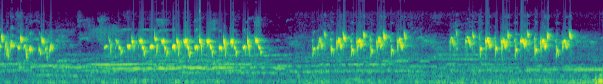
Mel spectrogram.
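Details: Wild-style 'ngalas ropel' song of the sooty-headed bulbul, a prompt for captive birds: four long runs of rapid, regular chirping notes separated by short quiet gaps, with a continuous low hum throughout.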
